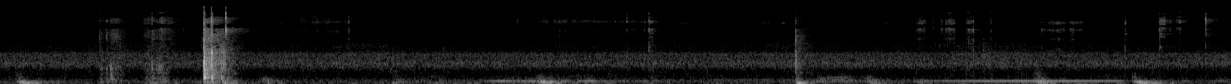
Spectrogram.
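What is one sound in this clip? A plastic tool scrapes through soft sand.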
